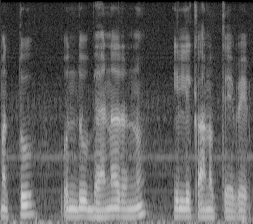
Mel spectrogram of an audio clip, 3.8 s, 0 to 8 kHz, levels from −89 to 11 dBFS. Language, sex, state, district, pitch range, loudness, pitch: Kannada, male, Karnataka, Koppal, 95-110 Hz, -16 LUFS, 105 Hz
